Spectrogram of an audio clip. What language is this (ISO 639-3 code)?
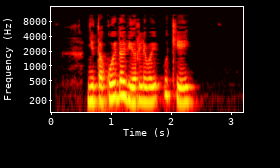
bel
